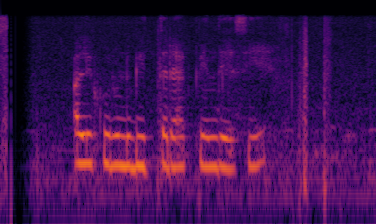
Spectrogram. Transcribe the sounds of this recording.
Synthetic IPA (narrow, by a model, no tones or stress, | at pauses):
ɐlikuɾulubit̪ːəɾak̚pind̪esie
